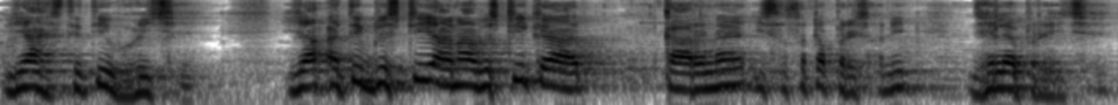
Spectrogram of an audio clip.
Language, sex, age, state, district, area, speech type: Maithili, male, 60+, Bihar, Saharsa, rural, spontaneous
